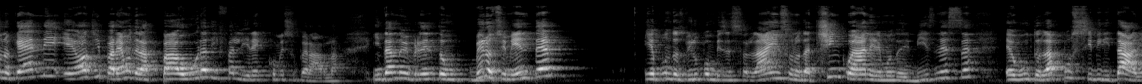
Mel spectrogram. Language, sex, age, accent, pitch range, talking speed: Italian, female, 20-39, native, 200-285 Hz, 195 wpm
